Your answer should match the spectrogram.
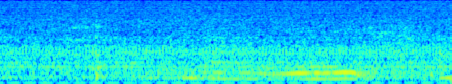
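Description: A person's voice: a faint, soft closed-mouth hum held for about a second near the middle, over a steady low buzz in the recording.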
